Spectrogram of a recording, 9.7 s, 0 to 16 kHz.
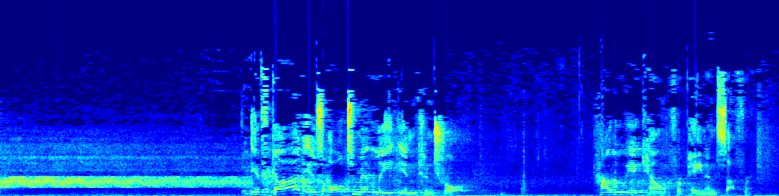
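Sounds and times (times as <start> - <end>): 
ambulance siren going by: 0.0 - 5.2
speech: 3.1 - 6.0, 7.5 - 9.6.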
